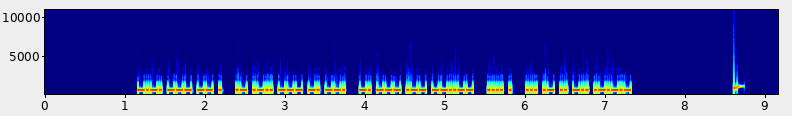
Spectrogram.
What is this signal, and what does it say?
Morse code, heard as a keyed tone, about 44 wpm, 700 Hz. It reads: COME ALONG NOW, HE SAID.
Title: Sentences from Top 700 Words 45wpm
